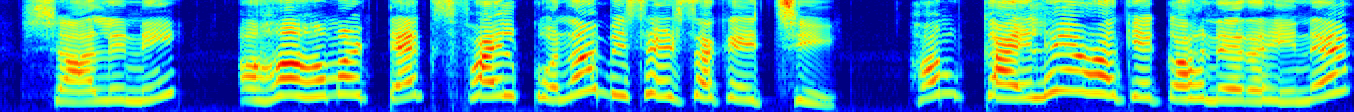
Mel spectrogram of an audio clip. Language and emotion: Maithili, angry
